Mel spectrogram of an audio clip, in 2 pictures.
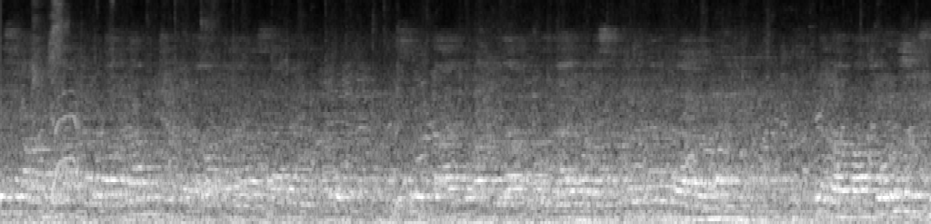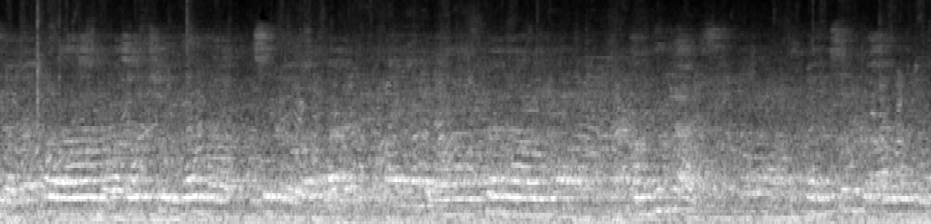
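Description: A large crowd chatters and shouts loudly outdoors.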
